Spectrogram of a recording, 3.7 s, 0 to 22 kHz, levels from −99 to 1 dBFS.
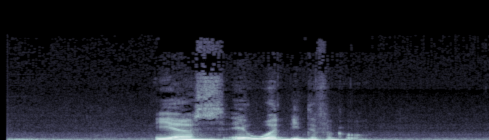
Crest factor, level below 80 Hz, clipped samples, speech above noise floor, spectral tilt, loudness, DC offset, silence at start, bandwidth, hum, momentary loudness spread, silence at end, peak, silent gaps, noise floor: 16 dB; -38 dBFS; under 0.1%; 31 dB; -8.5 dB/octave; -14 LUFS; under 0.1%; 0.05 s; 9.8 kHz; none; 24 LU; 0.9 s; -2 dBFS; none; -44 dBFS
